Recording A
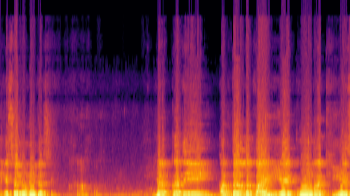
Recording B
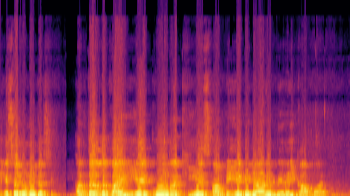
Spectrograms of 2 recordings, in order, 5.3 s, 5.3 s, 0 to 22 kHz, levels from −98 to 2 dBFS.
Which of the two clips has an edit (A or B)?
B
